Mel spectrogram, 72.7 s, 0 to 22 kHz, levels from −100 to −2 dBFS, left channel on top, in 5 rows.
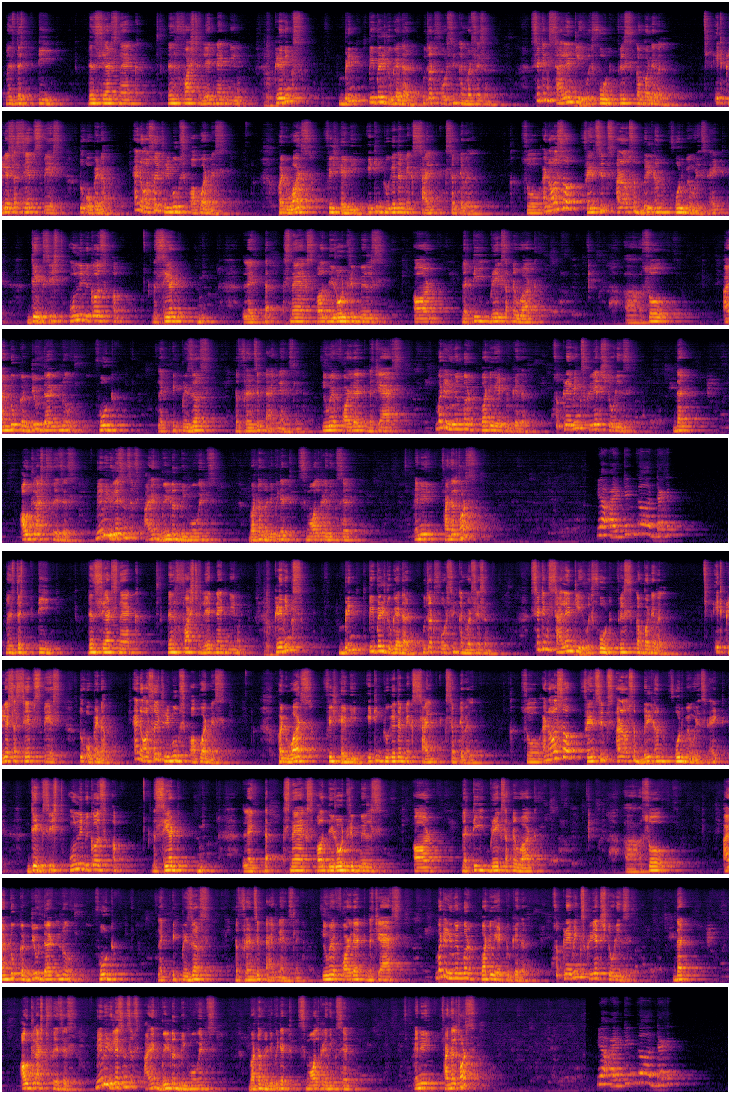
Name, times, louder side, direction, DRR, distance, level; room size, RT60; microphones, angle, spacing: voice 1, 0.1-1.0 1.7-2.7 3.3-4.8 5.2-6.0 6.7-9.8 10.6-13.3 14.3-15.7 16.1-16.7 17.2-19.0 19.8-20.8 21.0-24.0 25.0-28.9 29.6-31.4 32.1-32.7 33.0-33.2 33.5-36.7 37.3-37.7 38.3-39.8 40.1-40.2 41.2-42.3 43.5-45.1 45.6-45.9 46.7-47.7 48.3-49.6 50.0-51.6 52.3-54.2 54.6-56.2 57.0-57.4 57.7-57.8 58.5-59.6 60.0-62.4 63.1-65.1 66.4-67.8, right 3 dB, 55° right, 6 dB, 1.0 m, -24 dB
voice 2, 70.1-71.5, equal, 40° left, -1 dB, 2.0 m, -30 dB
10.5 x 4.4 x 7.5 m, 1.1 s
head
